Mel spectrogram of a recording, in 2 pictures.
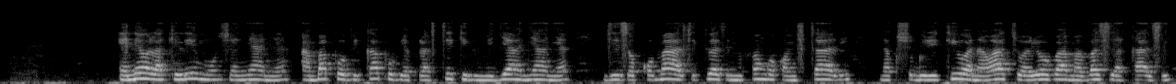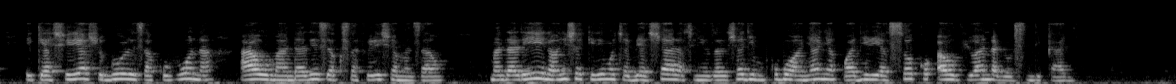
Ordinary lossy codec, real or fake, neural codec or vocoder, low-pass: Opus, 32 kbps; real; none; 7.2 kHz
